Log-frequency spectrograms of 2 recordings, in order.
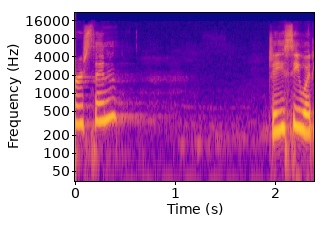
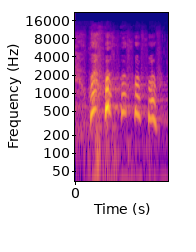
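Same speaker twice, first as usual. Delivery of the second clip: high, loud little yaps; imitated dog barks; 14 semitones higher, 3 dB louder, faster than usual. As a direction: bark like an overjoyed little dog. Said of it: "jump up and go".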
